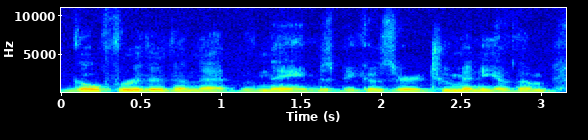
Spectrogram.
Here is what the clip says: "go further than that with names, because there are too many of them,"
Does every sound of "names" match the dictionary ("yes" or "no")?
yes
